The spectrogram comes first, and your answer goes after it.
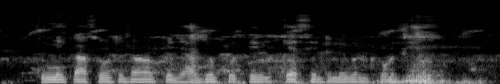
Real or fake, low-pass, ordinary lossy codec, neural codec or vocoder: fake; 10.8 kHz; AAC, 32 kbps; codec, 24 kHz, 3.1 kbps, DualCodec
